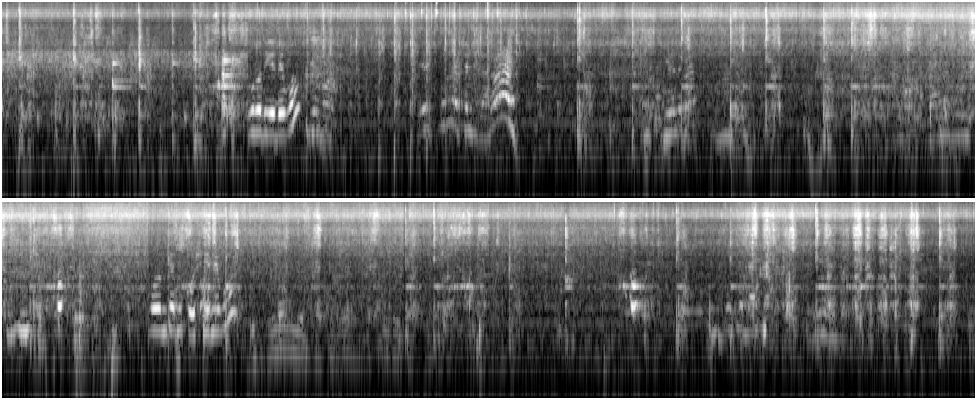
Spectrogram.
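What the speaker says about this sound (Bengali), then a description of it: "সব মশলা একসঙ্গে কষিয়ে নেবো" Mixed spices sizzling and being stirred together in a pan for a khalse fish curry, a continuous close frying hiss with constant scraping and stirring, no voices.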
